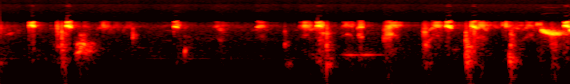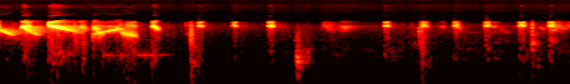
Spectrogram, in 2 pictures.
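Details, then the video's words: Wild female green-winged saltator in the bush giving male-style song: scattered sharp ticks and clicks throughout, broken midway by one loud burst of sweet, slurred whistles, each rising then falling, before the ticking resumes. "femea de trinca ferro macheando ao vivo no mato!!!"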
